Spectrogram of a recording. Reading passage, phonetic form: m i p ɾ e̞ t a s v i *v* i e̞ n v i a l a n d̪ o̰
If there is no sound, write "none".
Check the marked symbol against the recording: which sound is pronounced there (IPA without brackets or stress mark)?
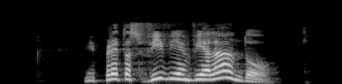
v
